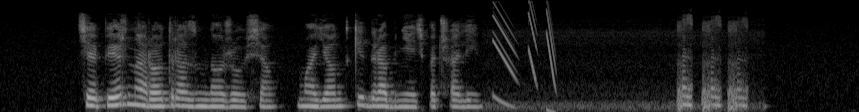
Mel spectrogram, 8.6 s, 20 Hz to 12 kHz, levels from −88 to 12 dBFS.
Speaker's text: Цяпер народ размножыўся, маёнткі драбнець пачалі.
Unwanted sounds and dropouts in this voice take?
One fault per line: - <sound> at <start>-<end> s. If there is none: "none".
- chirp at 4.9-5.6 s
- laugh at 6.8-7.5 s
